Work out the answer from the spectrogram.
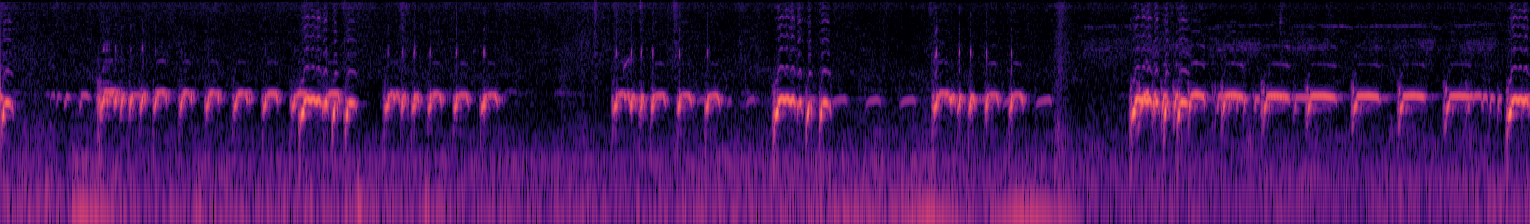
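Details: Local zebra dove, loud-voiced and in full song, used as a lure to stir other doves into singing: bursts of rapid, hollow cooing notes in runs of five to eight, pausing briefly between phrases, with faint higher chirps.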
